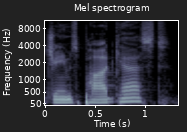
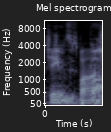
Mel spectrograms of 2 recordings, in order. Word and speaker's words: James Bondcast: The show that you're listening to is called James Podcast. Yeah, did I say it right? Said James Bondcast.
